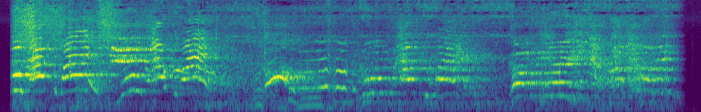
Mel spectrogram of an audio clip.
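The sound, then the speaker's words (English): Several people yell and shout frantically over one another, loud, a chaotic continuous stream of alarmed voices with brief pauses, as a woman drives a car into a store; someone working in the store repeatedly yells "Get out of the way!" “There's a video of it where somebody in the store keeps yelling, "Get out of the way!"”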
